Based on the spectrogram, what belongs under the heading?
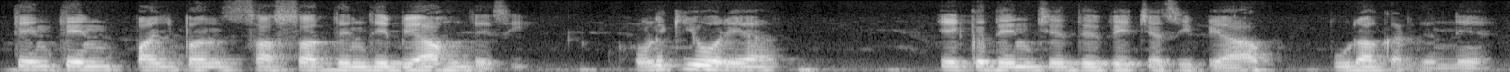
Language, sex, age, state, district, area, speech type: Punjabi, male, 30-45, Punjab, Rupnagar, rural, spontaneous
